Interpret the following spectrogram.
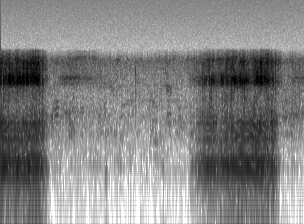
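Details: Two loud, rough, rattling snores separated by a few seconds of quiet breathing; snoring.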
